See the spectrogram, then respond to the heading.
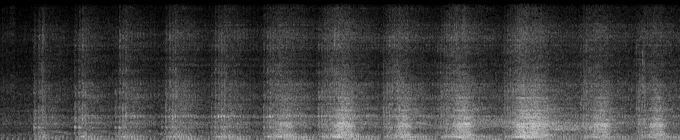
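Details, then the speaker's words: Honda Beat ESP scooter after valve adjustment and injector cleaning, fixing hesitation that returned after riding: engine revving in clean steady swells about once a second without stumbling, throttle now more responsive. "tadi udah dites jalan dan alhamdulillah berhasil untuk tarikan lebih responsif"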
